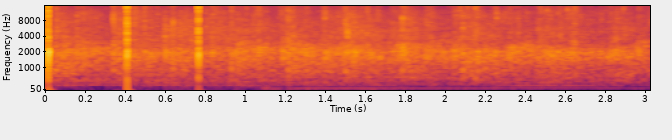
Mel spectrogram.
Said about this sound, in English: So let's give the Lord a big round of applause.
